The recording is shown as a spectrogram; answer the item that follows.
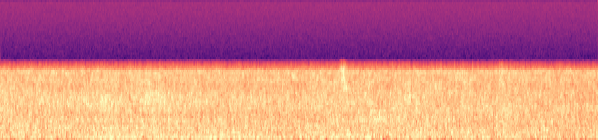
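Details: Steady broadband rumble like an idling engine or vehicle fills the recording, with no animal voice heard.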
